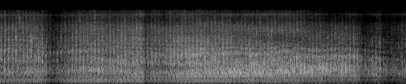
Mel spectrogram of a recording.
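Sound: helicopter flying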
